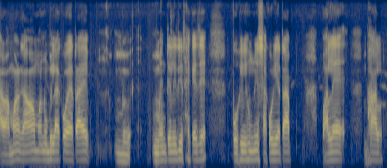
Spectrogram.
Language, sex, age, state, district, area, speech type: Assamese, male, 45-60, Assam, Charaideo, rural, spontaneous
